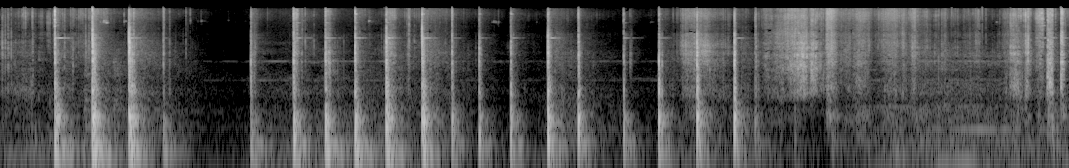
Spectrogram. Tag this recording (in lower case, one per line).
hammering nails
